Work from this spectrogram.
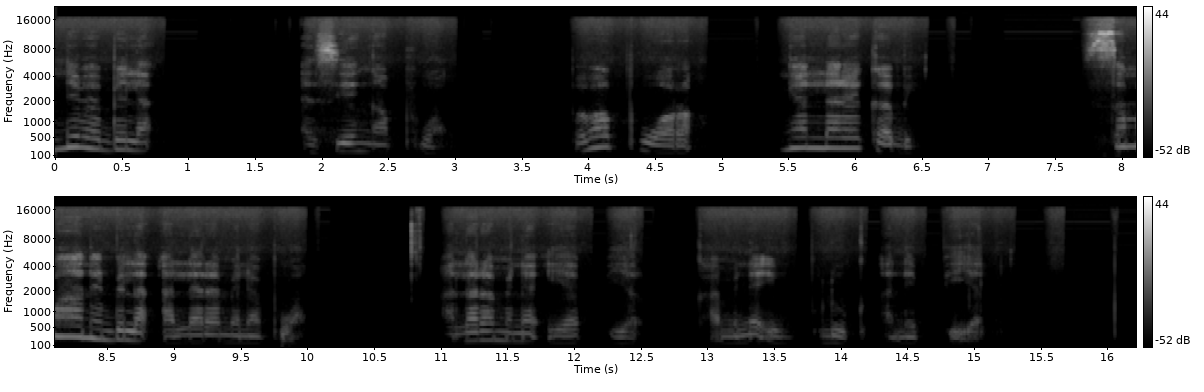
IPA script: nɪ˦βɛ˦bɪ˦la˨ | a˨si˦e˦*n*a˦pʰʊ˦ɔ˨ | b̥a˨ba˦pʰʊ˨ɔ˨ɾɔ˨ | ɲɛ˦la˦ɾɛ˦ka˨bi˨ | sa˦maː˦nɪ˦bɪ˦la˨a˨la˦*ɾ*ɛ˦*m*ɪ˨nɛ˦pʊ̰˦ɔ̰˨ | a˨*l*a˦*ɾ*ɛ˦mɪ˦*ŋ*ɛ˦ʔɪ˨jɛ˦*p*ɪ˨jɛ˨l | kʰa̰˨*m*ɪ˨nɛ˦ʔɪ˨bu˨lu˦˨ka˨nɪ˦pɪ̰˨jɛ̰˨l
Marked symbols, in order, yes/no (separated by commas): no, yes, yes, yes, yes, no, yes, yes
